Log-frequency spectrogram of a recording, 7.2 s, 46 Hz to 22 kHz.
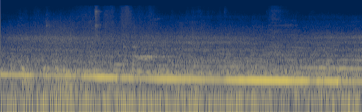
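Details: Toei 5300 series set 5315, Mitsubishi GTO-VVVF, on Keikyu line rapid limited express (Misakiguchi–Kanazawa-bunko), in-car recording: loud clear tone sliding down in pitch while decelerating over rail rumble, abnormal traction inverter noise.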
